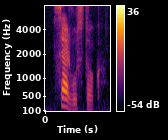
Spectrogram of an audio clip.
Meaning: hello, goodbye
- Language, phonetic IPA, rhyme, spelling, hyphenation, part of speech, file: Hungarian, [ˈsɛrvustok], -ok, szervusztok, szer‧vusz‧tok, interjection, Hu-szervusztok.ogg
